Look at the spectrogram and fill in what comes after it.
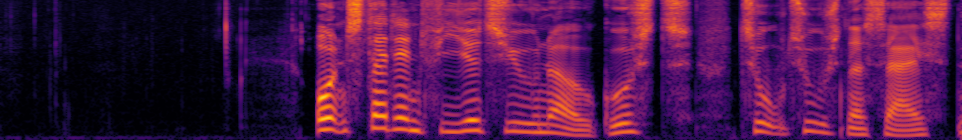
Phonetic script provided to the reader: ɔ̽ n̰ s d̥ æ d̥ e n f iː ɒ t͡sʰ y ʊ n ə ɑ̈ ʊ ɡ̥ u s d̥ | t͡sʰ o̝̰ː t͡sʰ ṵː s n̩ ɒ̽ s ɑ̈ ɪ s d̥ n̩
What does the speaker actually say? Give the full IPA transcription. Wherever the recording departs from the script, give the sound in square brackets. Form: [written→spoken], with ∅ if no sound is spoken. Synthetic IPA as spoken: ɔ̽ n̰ s d̥ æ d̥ e n f iː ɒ t͡sʰ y ʊ n ə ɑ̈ ʊ ɡ̥ [u→ɔ] s d̥ | t͡sʰ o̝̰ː t͡sʰ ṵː s n̩ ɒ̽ s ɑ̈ ɪ s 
